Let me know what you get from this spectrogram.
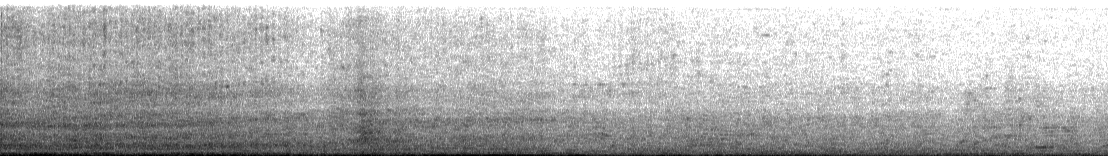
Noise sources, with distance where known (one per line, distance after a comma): engine of unclear size, near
